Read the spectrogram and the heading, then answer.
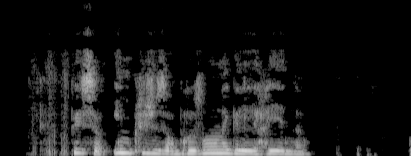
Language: Breton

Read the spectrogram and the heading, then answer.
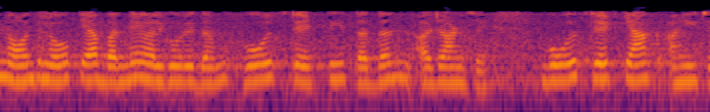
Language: Gujarati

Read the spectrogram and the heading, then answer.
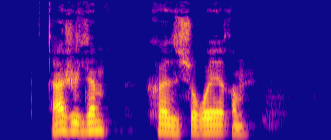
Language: Kabardian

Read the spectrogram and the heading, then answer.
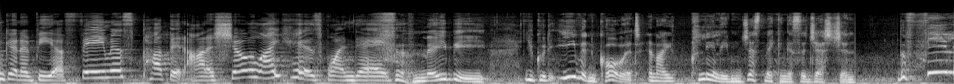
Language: English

